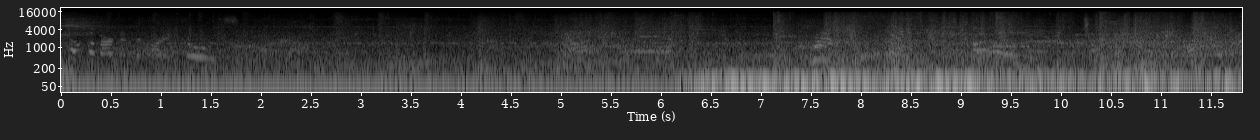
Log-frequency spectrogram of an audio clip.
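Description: Weapons strike enemies with hard thuds in a video game.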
